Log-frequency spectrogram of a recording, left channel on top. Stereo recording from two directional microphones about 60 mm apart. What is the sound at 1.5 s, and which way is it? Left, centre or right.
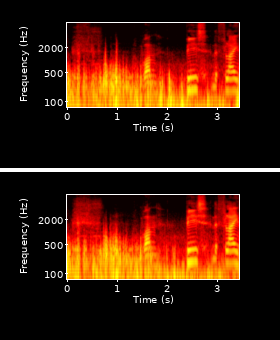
Speech, left.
